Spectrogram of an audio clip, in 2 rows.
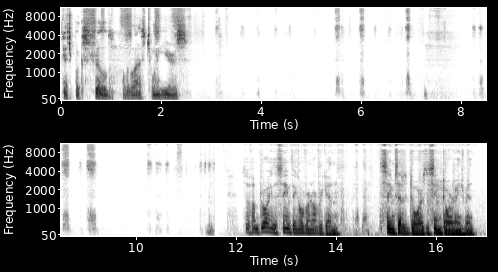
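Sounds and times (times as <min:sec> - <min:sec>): pen scratching on paper: 0:00.4 - 0:07.3, 0:08.2 - 0:09.4, 0:10.1 - 0:11.6, 0:13.3 - 0:15.1.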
